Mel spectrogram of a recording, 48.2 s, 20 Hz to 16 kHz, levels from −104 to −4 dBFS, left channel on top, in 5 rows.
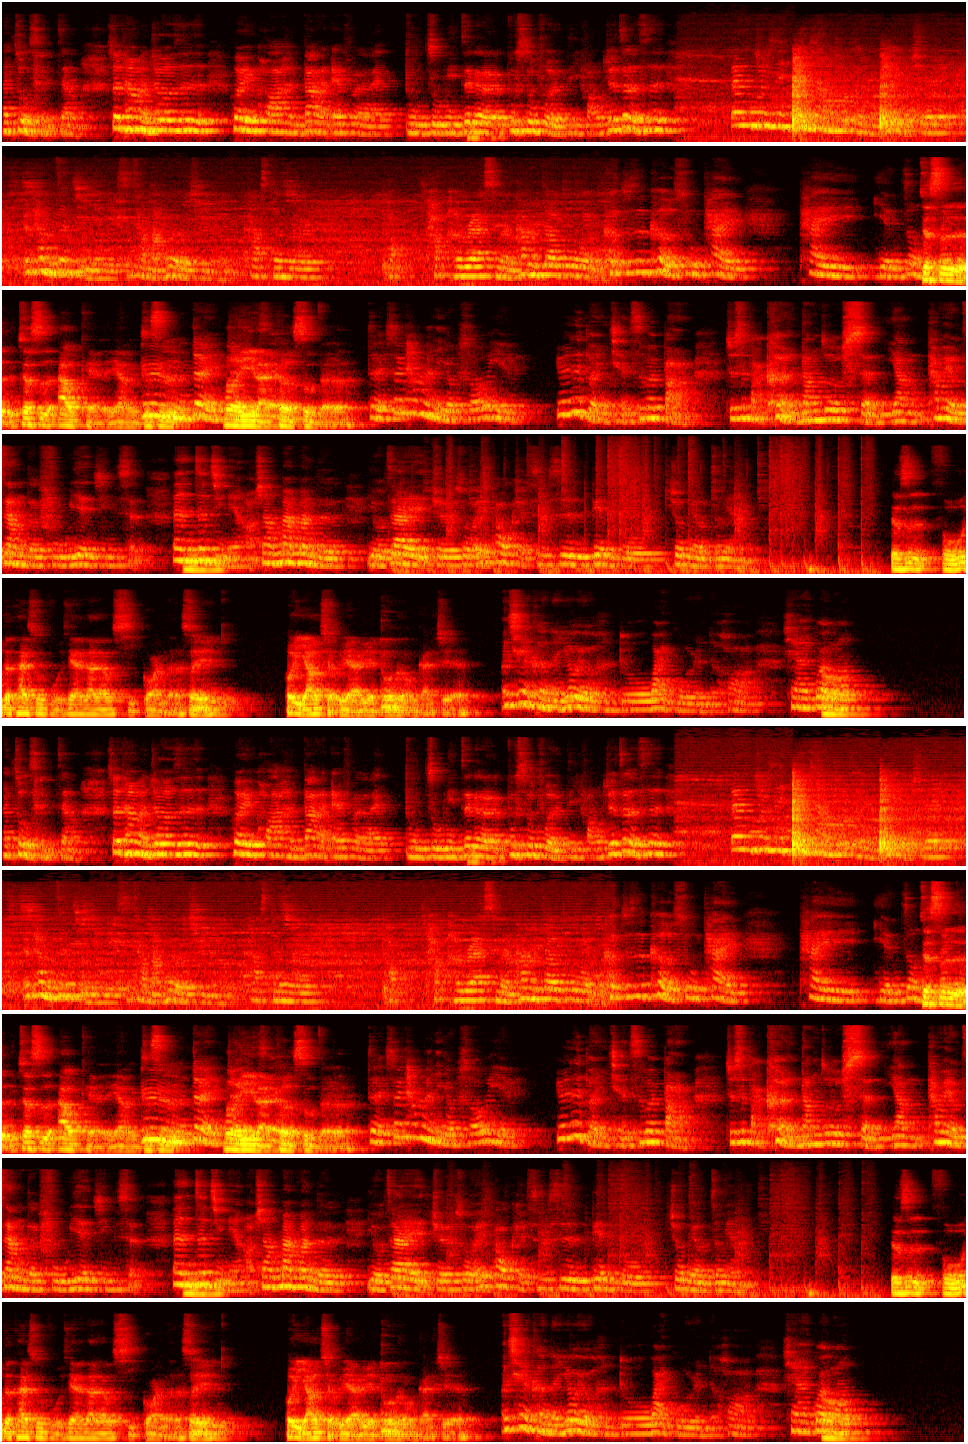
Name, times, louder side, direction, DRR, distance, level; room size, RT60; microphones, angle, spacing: voice 1, 0.0-6.8 7.3-12.8 13.4-17.3 17.6-19.4 20.7-22.2 22.9-24.4 24.8-36.4 40.4-40.8 42.3-42.7 43.5-46.1 46.4-47.0, left 1 dB, 5° right, -3 dB, 1.5 m, -41 dB
sound 1, 6.7-15.8, right 3 dB, 65° right, 1.1 m, -45 dB
voice 2, 18.8-21.0 21.5-22.8 30.7-30.9 37.8-40.7 41.4-43.2 46.8-47.0, left 1 dB, 10° left, 4 dB, 0.3 m, -34 dB
sound 2, 32.8-37.6, left 2 dB, 75° left, 0.9 m, -57 dB
5.2 x 4.9 x 4.7 m, 0.65 s
head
